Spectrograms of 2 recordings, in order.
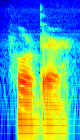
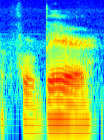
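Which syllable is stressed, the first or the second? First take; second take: first; second. First: The stress is on the first syllable. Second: The stress is on the second syllable. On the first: It is used as a noun. "Con el acento en la primera es el sustantivo" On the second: It is used as a verb. "el acento al final es verbo"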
